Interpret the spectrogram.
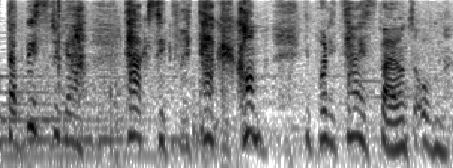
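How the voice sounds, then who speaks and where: A woman's voice: on the high side, brisk, music in the background, natural voice. An actress playing a spiteful, disapproving older woman in a German crime radio play, talking in agitated, accusing questions.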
